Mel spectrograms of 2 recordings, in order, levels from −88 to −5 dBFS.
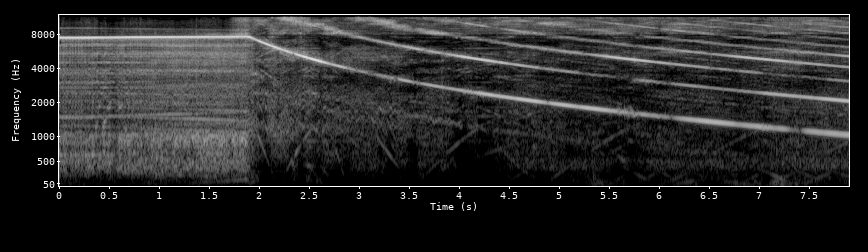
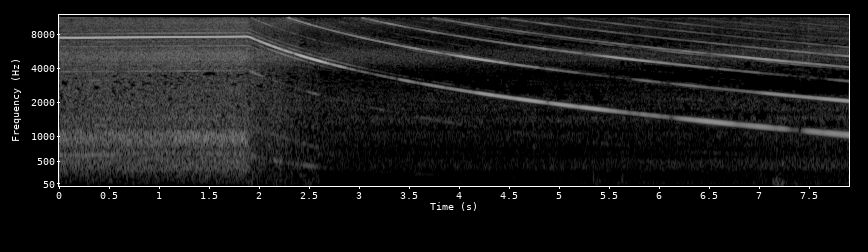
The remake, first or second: first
